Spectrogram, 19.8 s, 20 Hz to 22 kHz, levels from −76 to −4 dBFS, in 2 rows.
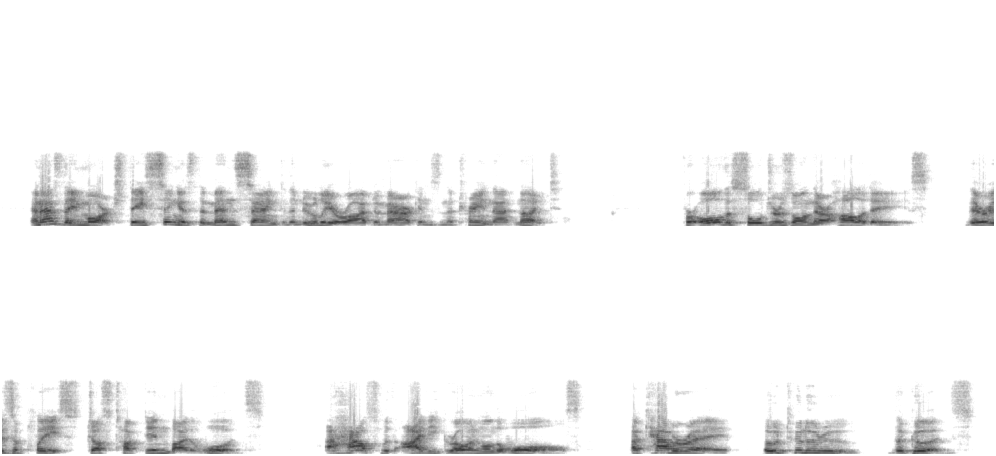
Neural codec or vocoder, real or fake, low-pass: none; real; 7.2 kHz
